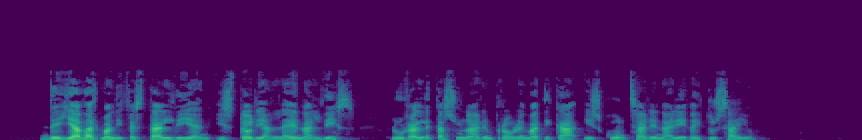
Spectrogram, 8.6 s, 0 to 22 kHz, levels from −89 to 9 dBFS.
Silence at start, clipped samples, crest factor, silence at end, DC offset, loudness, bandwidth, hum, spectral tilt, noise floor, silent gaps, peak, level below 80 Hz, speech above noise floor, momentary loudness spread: 0.4 s; under 0.1%; 26 dB; 1.1 s; under 0.1%; -26 LUFS; 11 kHz; none; -4 dB/octave; -88 dBFS; none; -2 dBFS; -82 dBFS; 61 dB; 13 LU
